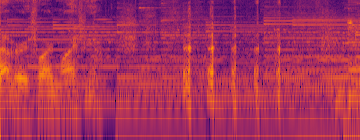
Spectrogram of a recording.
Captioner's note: laughs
